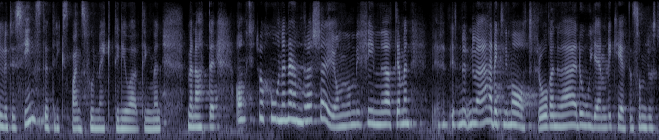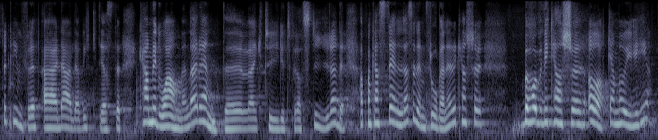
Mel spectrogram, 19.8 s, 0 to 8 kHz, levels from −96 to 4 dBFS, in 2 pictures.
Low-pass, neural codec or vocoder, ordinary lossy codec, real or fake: none; codec, 16 kHz, 2 kbps, X-Codec, HuBERT features, trained on balanced general audio; none; fake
